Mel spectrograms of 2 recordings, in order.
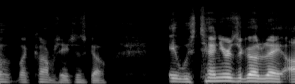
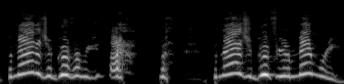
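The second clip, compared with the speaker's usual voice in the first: much higher cute dummy voice; squeaky puppet voice. Acted. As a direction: chirp it like a tiny cute puppet. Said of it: "he says".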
